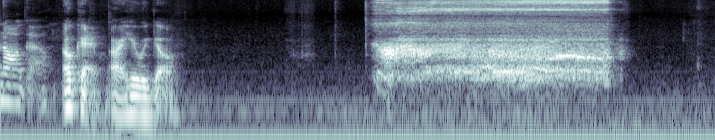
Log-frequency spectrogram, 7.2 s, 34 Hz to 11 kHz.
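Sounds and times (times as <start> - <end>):
speech: 0.0 - 1.8
oxygen hissing from a squeeze-trigger canister during inhalation: 3.7 - 6.3.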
